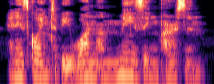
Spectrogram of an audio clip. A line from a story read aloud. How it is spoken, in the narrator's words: Leo said quietly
